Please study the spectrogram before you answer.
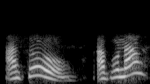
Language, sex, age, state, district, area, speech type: Assamese, female, 45-60, Assam, Darrang, rural, conversation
